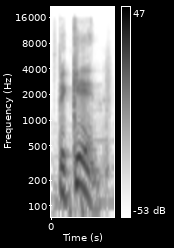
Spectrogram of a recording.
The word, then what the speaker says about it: begin: verbes, vous faites pause, vous prenez le temps de vous entraîner à les accentuer sur la 2e syllabe et vous vérifiez juste après. Refuse, refuse. Prefer, prefer. Occur, occur. Submit, submit. Announce, announce. Begin, begin.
